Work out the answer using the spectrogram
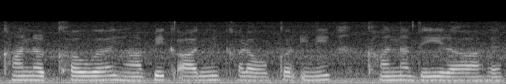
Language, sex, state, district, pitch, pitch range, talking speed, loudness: Hindi, female, Haryana, Charkhi Dadri, 190 Hz, 180-195 Hz, 190 wpm, -16 LUFS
